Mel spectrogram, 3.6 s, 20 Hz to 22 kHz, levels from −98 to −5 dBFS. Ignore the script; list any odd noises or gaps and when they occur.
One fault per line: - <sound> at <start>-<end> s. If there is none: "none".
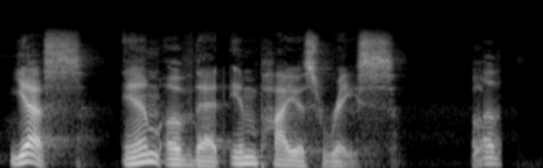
- laugh at 3.2-3.4 s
